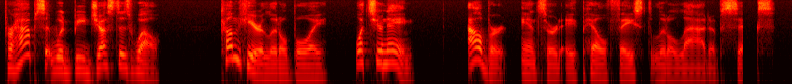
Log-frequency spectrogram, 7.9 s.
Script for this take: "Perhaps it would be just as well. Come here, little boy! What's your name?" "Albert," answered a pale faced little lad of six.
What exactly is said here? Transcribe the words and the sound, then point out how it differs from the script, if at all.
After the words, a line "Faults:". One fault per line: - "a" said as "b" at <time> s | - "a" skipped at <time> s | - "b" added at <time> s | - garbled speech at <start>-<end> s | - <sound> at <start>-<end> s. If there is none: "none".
"Perhaps it would be just as well. Come here, little boy! What's your name?" "Albert," answered a pale faced little lad of six.
Faults:
- dropout at 7.4-7.6 s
